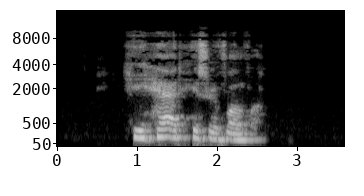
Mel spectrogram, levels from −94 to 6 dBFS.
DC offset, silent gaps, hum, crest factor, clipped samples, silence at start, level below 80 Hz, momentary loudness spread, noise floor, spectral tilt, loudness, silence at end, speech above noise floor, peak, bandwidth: under 0.1%; none; none; 20 dB; under 0.1%; 0.85 s; -58 dBFS; 11 LU; -86 dBFS; -4.5 dB/octave; -22 LUFS; 1.05 s; 64 dB; -4 dBFS; 9.8 kHz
